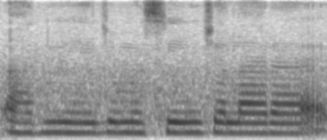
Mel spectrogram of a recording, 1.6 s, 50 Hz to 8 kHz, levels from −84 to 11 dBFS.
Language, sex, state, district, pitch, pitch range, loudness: Hindi, female, Uttar Pradesh, Shamli, 215 Hz, 210-220 Hz, -17 LUFS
